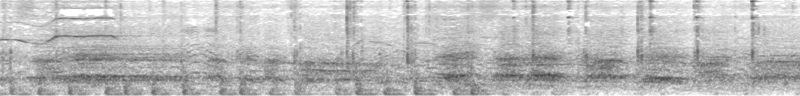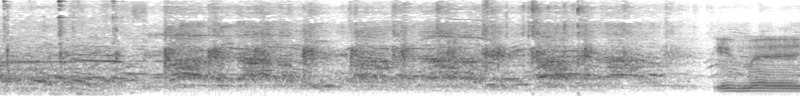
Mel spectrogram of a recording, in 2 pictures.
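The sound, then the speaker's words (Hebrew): A large crowd chants loudly at an Israeli flag parade, recorded in footage filmed at a past parade. Voices shout in rhythmic unison, then the chanting loosens into a steady roar of many voices before cutting off abruptly. “הגענו עם סרטים, סרטונים, שצילמנו במצעדים שעברו.”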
